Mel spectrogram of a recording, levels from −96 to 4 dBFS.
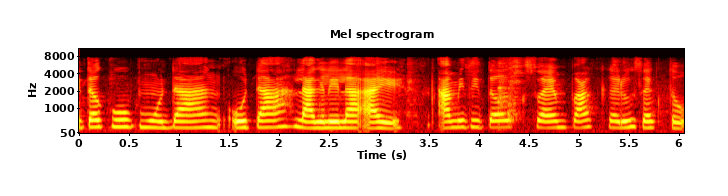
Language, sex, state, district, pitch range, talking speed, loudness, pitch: Marathi, female, Maharashtra, Gondia, 245-265 Hz, 110 wpm, -18 LUFS, 255 Hz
